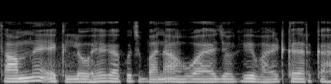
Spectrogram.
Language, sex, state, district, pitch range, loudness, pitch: Hindi, male, Jharkhand, Garhwa, 125-135 Hz, -19 LUFS, 125 Hz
